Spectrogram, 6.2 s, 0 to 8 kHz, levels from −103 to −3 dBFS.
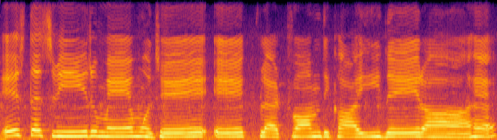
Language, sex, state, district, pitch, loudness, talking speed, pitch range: Hindi, male, Madhya Pradesh, Katni, 235 Hz, -10 LUFS, 95 wpm, 225-250 Hz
